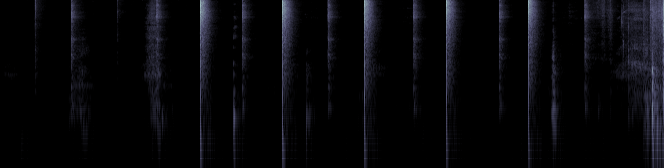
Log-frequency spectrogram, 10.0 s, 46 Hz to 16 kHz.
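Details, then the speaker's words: Gallagher M600 electric fence charger under repair, tested without a load and before the correct capacitor is fitted, reading about 8,000 volts: sharp, crisp snaps about once every second and a bit, strong and clean; normal, healthy spark. "Pretty healthy spark too. I need a load tester to hook up to see what it's going to read with a load."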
